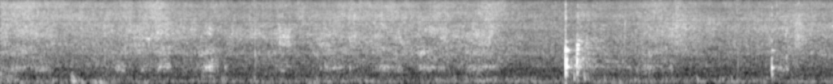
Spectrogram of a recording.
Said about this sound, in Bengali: হালকা করে যে কষাই নিচ্ছি এখন যে সরগুলো যে বাড়তি এগুলো দিয়ে দিলাম তেলের ভিতরে সুন্দর করে কষাই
